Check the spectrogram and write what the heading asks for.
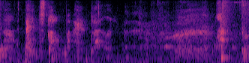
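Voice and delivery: very quiet, slow, drawn-out hushed whisper. Retelling telling a companion about a jellyfish sting: imitating own past whisper. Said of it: "whispering to the guy that I'd gone with".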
